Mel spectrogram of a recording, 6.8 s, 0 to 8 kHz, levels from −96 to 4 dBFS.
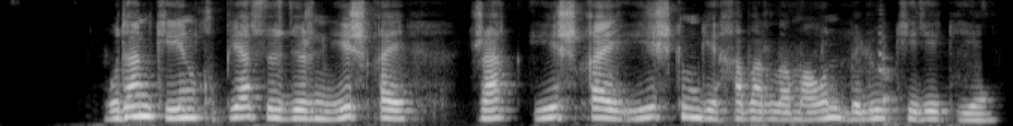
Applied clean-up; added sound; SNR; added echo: neural mask model Resemble Enhance denoiser.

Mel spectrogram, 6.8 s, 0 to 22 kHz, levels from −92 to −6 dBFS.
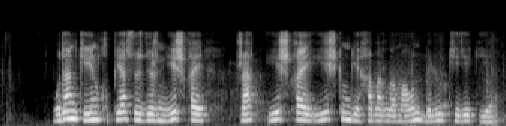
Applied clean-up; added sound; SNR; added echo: neural separator model SepFormer DNS4.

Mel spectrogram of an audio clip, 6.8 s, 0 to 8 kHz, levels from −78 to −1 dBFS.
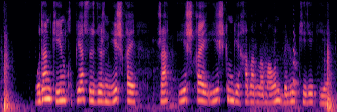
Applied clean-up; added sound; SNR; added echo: none; Drawer open or close; 12 dB; none.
